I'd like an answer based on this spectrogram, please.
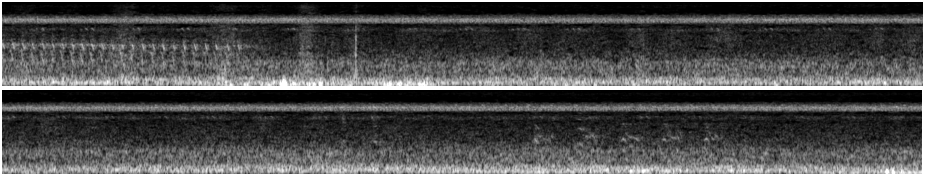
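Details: Cricket calling in late summer near blooming wild thistle: a continuous thin, high trill runs throughout over a heavier low rumble, with a few soft clicks and taps early on.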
